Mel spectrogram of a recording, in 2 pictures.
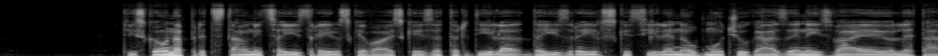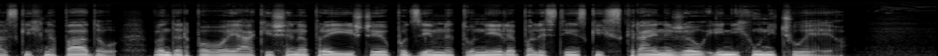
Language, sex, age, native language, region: Slovenian, male, 30-49, Slovenian, Southeast Slovenia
